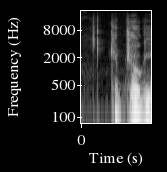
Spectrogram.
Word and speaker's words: Kipchoge: You talk about a runner who gets really good at running, Kipchoge is how you say his name.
